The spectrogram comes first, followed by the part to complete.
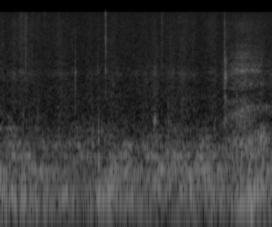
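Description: A low, steady rumble, with a few faint clicks.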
